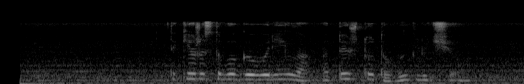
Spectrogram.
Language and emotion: Russian, sad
